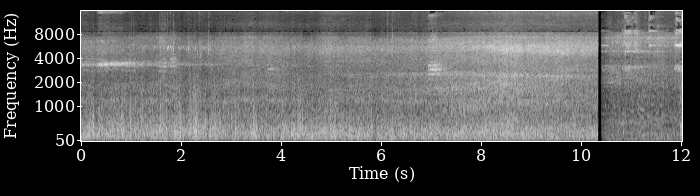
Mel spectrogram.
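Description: Steady rushing wind and road noise on the microphone while riding along a road in traffic. It cuts off abruptly about ten seconds in, leaving a quieter background.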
